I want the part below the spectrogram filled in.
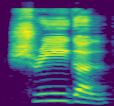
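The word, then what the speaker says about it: শৃগাল: এই যে যখন এরকম লিখা থাকবে শ্রমিক শ্রমিক এখানে দেখো শ্রমিক শ্রিগাল শ্রীগাল এখানে কিন্তু শ্রীগাল এরকম উচ্চারণ হচ্ছে তোমরা আমার সাথে সাথে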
